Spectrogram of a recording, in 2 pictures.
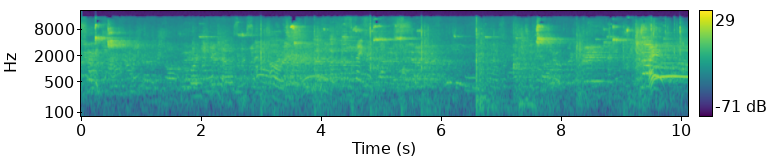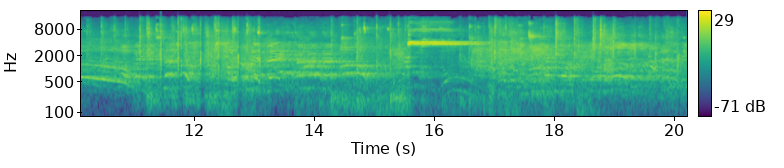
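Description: Basketball bouncing on a hardwood gym floor amid indistinct shouts and chatter from players and spectators, echoing in the large hall. About three-quarters of the way through, a referee's whistle sounds once, a steady high tone lasting about a second.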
